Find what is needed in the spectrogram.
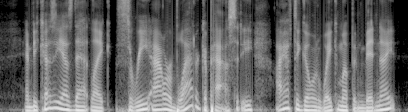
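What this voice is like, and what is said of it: Whispering. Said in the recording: “the reason I'm whispering right now is because we're setting a hard 9 p.m. bedtime for him.”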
